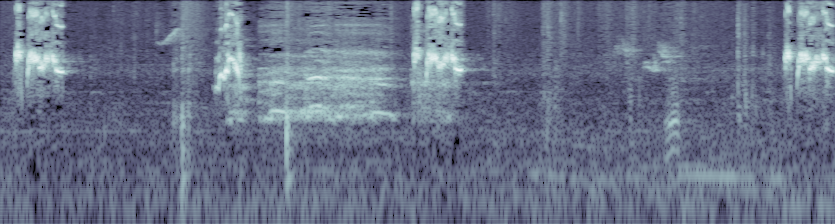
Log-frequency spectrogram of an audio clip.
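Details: Red-whiskered bulbul singing short, bright warbled phrases about every one and a half seconds, with a burst of harsh rustling noise and faint low hum between phrases.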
